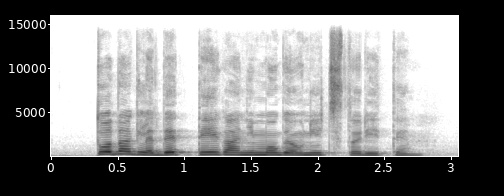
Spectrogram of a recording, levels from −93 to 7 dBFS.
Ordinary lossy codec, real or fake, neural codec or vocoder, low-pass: none; fake; vocoder, 44.1 kHz, 128 mel bands, Pupu-Vocoder; 14.4 kHz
